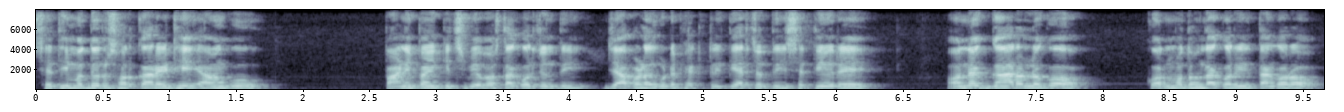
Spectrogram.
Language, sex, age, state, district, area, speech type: Odia, male, 45-60, Odisha, Kandhamal, rural, spontaneous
